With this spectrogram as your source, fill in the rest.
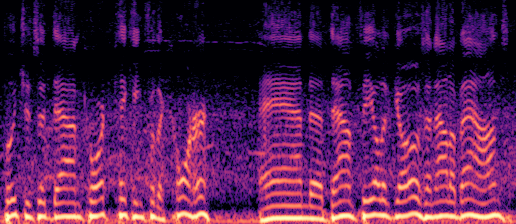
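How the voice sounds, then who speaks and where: High-voiced American football radio announcer, man. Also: steady tone, normal speed, muffled recording. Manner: short clipped phrases calling action as it happens. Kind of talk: live American football play-by-play commentary. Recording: noisy archival radio sports broadcast, stadium ambience.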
